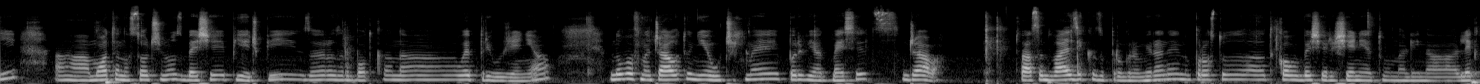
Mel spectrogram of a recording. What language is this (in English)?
Bulgarian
